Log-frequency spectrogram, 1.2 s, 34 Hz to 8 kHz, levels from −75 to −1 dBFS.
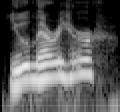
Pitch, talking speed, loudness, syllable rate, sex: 175 Hz, 150 wpm, -15 LUFS, 4.6 syllables/s, male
